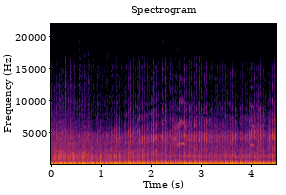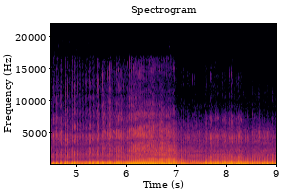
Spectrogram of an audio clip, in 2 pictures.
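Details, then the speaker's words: Carbureted twin motorcycle at operating temperature, during a carb sync with homemade fluid gauges: steady, even idle pulses, then a smooth rev that settles back cleanly. The carbs sound well balanced. "But I'm pretty happy with how it sounds, so I guess taking it for a spin and see how it feels."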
